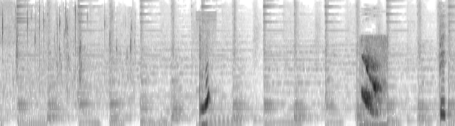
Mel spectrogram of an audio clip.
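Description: A milkshake is poured from a toy blender as part of a play scene, giving a few wet plops and squishy drips spaced apart among soft tinkling and background music.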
